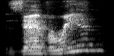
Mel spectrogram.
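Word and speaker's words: Xaverian: shout out to uh how's how do you pronounce the Xavier exam xavarian exactly set up one more time Xavier okay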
